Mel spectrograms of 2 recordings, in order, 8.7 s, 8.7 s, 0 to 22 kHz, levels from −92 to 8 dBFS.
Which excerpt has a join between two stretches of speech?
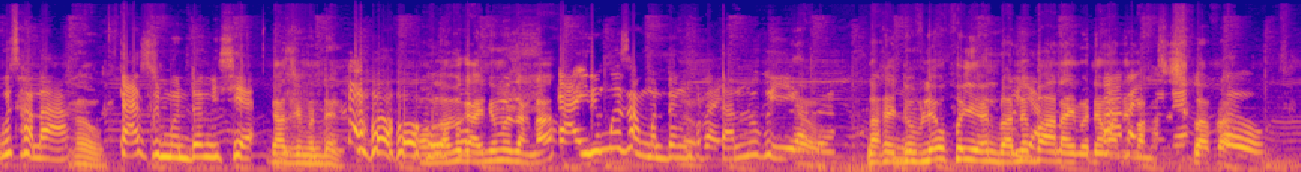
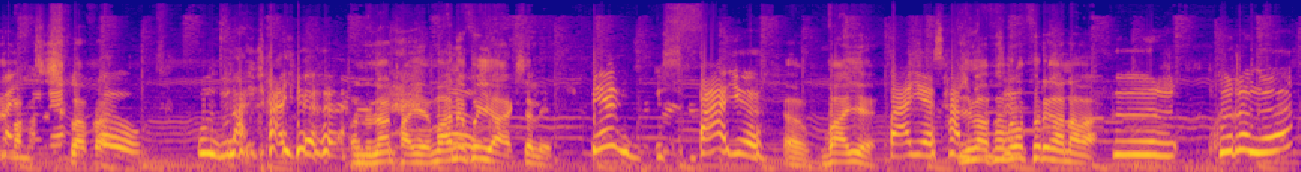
first; 1 cut; at 4.9 s

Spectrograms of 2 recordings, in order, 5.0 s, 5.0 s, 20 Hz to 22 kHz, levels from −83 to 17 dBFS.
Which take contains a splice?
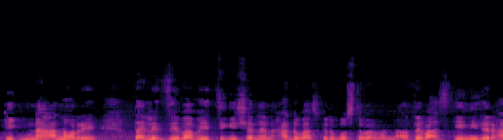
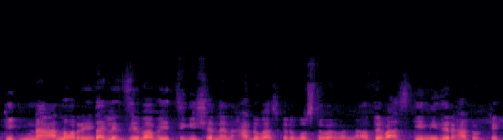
second; 1 cut; at 0.9 s

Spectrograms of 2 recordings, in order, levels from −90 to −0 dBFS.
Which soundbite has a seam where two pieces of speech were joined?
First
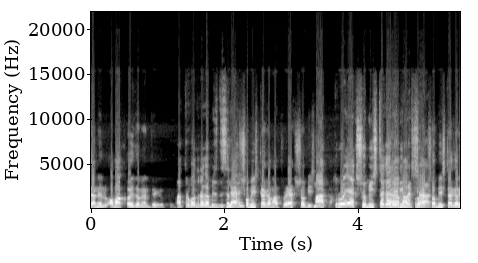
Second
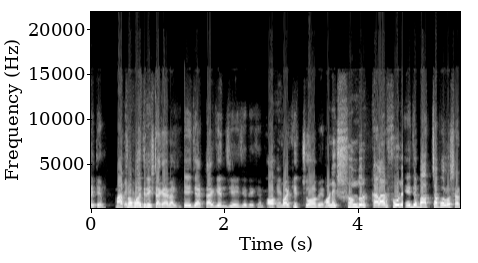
second; 2 cuts; at 1.3 s, 4.7 s

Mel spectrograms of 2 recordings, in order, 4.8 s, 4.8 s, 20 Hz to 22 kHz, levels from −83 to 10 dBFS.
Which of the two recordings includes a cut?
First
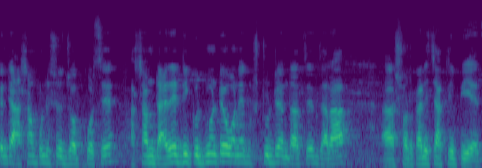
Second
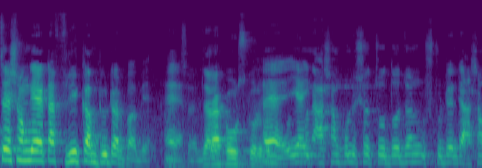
second; 1 cut; at 3.1 s

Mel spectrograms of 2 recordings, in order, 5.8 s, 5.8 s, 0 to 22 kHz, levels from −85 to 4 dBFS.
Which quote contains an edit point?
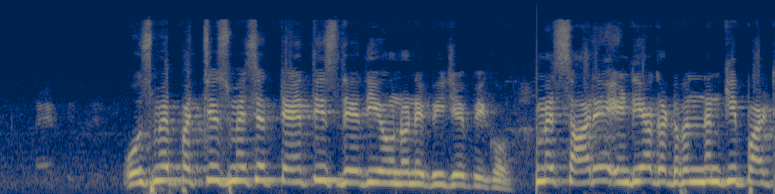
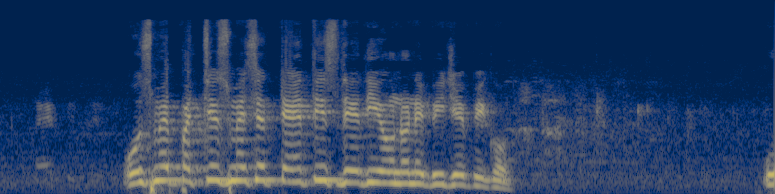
first; 1 cut; at 4.0 s

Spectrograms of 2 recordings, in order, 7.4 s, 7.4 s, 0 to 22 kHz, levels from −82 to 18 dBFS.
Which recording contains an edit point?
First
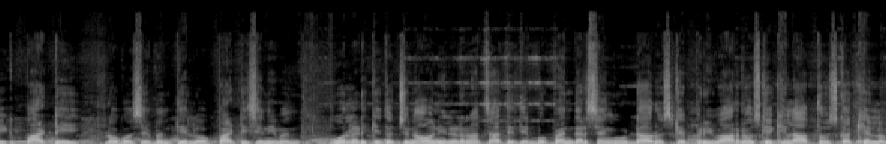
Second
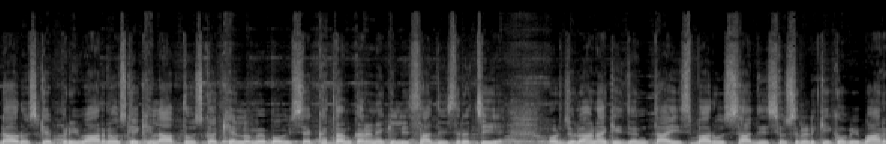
first; 1 cut; at 2.6 s

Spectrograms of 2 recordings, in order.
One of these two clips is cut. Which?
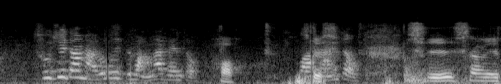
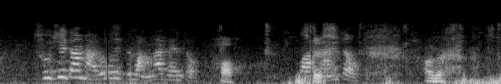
first; 1 cut; at 4.0 s

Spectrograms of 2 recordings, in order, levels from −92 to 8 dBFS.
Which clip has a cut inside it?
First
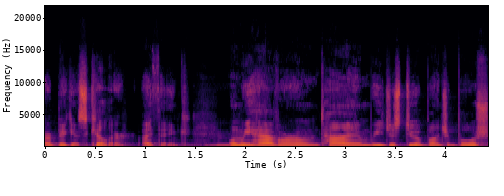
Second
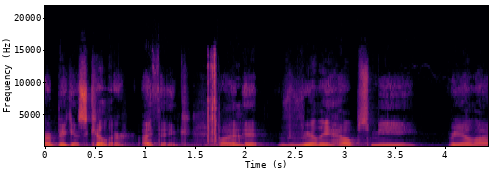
second; 1 cut; at 1.5 s

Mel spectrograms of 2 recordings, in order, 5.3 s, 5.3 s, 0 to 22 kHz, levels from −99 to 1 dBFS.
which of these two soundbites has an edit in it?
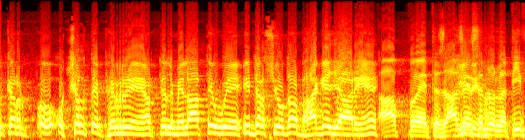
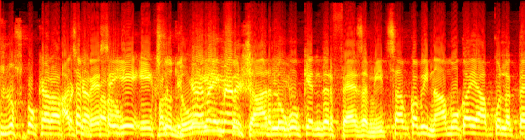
first; 2 cuts; at 2.4 s, 3.8 s

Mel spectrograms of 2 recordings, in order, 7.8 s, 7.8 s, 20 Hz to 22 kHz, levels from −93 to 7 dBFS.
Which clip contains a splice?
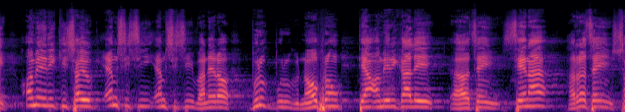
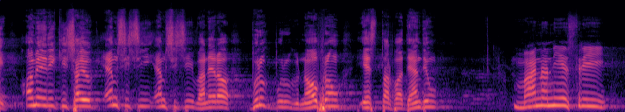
first; 1 cut; at 4.3 s

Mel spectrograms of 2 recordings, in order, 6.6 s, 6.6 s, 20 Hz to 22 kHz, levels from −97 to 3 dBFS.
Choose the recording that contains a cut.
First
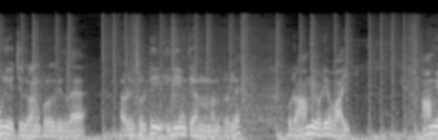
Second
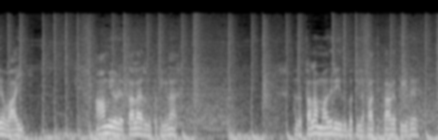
first; 1 cut; at 3.8 s

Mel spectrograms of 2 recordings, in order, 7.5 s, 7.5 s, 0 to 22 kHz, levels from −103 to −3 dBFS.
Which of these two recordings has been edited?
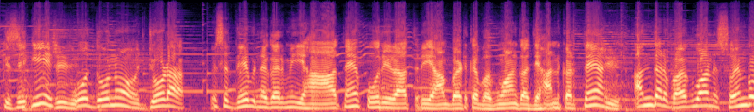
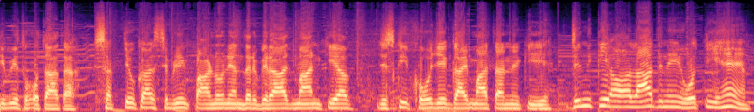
second; 2 cuts; at 0.9 s, 5.6 s

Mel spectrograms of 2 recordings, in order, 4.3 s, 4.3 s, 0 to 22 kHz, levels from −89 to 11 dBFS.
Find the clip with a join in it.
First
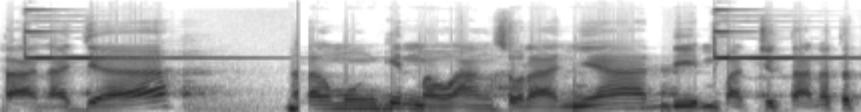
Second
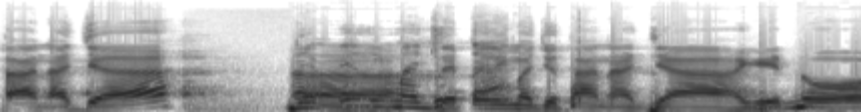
first; 1 cut; at 1.5 s

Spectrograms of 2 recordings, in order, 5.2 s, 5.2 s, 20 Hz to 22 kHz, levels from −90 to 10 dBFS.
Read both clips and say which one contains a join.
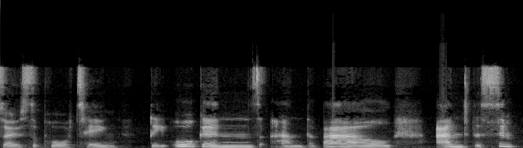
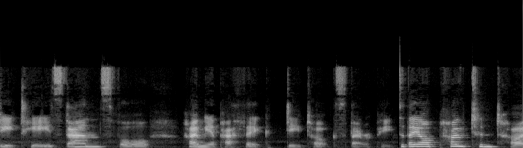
second; 1 cut; at 3.9 s

